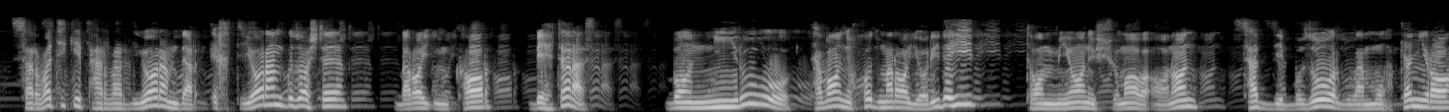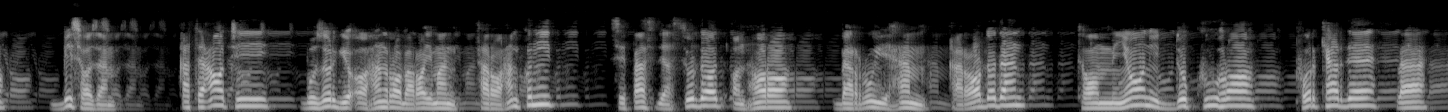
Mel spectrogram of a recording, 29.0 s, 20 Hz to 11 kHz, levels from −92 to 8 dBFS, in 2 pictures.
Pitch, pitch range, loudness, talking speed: 170 Hz, 145-205 Hz, -21 LUFS, 115 wpm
